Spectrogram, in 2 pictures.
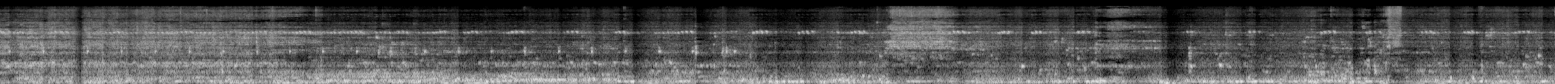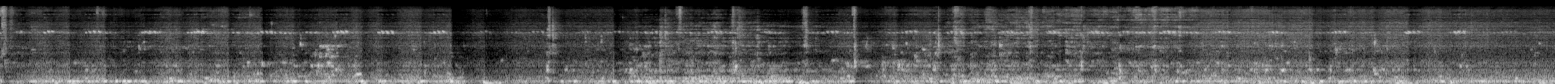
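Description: A high, thin chirp repeating evenly throughout, insect-like, over a steady low rumble with scattered clicks.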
